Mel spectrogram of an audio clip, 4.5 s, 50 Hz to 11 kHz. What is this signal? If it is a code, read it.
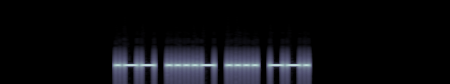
Morse code, heard as a keyed tone, about 28 wpm, 700 Hz. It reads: W4HG
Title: Call Signs Repeated 2x - 28wpm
